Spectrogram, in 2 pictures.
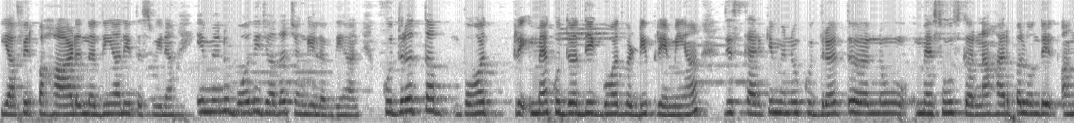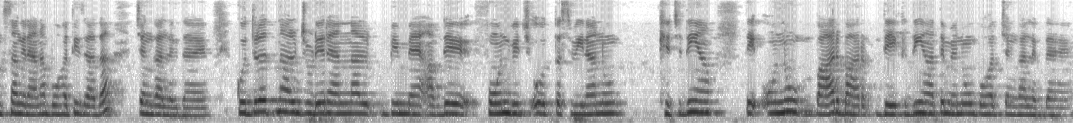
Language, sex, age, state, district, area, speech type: Punjabi, female, 18-30, Punjab, Mansa, urban, spontaneous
